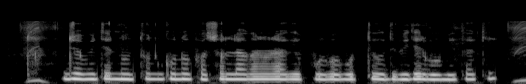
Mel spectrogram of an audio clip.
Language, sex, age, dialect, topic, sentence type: Bengali, female, 18-24, Rajbangshi, agriculture, question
